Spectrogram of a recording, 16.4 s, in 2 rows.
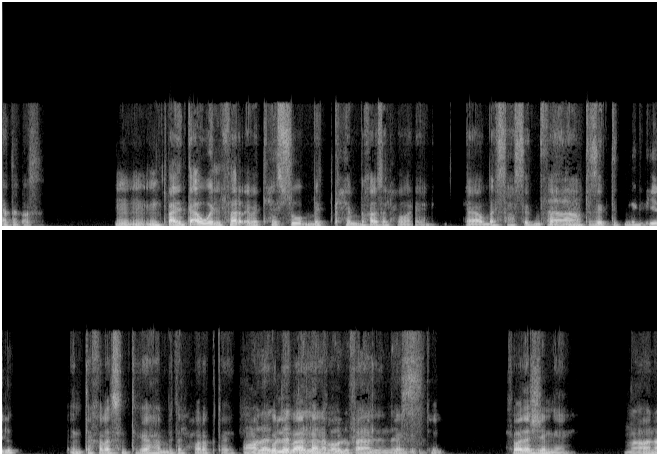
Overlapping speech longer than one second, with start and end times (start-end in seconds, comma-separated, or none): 11.2-13.5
